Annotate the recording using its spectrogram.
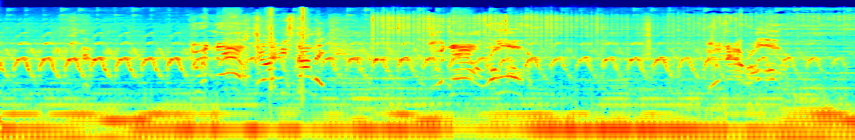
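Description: Police car siren on its rapid yelp setting, wailing up and down about four times a second, with officers shouting over it and a sharp crack about three seconds in.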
